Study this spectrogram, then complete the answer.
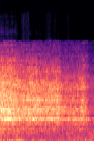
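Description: Steady hiss of steam escaping from Thomas the Tank Engine in a children's cartoon, a continuous airy rush that holds level and then eases slightly at the end.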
